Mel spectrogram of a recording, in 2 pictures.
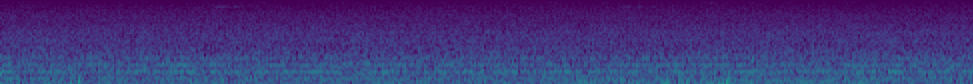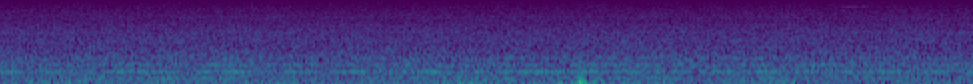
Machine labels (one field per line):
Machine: fan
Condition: normal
